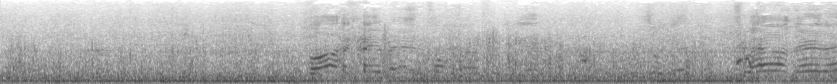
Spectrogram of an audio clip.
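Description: Car engine idling steadily with a low, even hum.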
